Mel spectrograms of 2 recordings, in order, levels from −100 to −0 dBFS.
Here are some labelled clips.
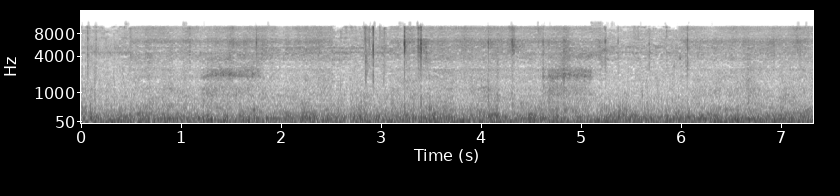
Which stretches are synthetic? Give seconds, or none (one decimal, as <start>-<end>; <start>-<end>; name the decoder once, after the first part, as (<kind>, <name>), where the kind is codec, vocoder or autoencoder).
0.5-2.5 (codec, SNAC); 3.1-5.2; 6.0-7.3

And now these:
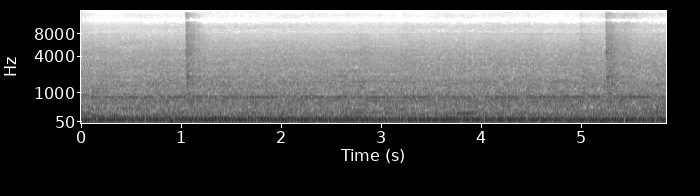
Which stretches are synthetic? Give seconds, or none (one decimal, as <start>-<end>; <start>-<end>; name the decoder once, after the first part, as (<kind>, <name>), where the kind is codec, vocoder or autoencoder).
0.0-0.6 (codec, SNAC); 2.3-3.3

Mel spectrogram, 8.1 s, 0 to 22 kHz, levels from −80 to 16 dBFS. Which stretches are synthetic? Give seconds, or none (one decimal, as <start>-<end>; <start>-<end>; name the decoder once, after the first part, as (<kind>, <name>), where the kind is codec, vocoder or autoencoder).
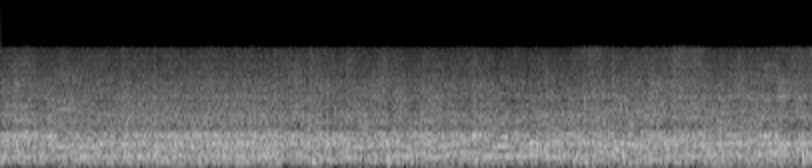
0.0-1.2 (codec, SNAC); 2.8-8.1

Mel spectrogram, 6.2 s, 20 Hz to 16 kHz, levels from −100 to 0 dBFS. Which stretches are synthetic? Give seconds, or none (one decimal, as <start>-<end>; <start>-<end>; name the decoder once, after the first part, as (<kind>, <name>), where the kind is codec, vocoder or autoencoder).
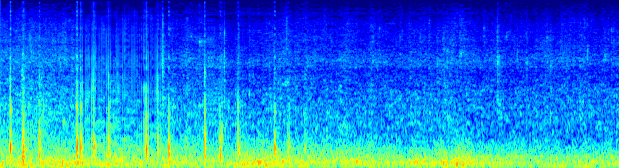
0.8-1.6 (vocoder, BigVGAN v2)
